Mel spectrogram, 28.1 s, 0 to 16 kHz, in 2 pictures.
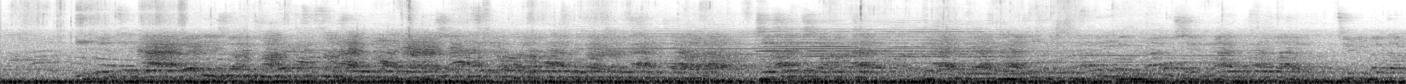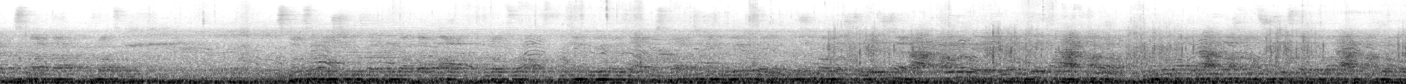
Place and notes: (binaural). one round of speedway race. fans cheering, racers being introduced, roar of the engines, announcer summarizes the race. (sony d50 + luhd PM-01Bins)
